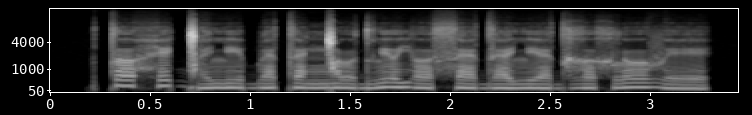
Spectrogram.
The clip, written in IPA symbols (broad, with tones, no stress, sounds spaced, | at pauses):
t əː˦ h e˦ ɡ͡ǀ ɛ˨ lʲ e˨ b ɛ˨ t ɛ˨ ŋ͡ǀ ɵː˨ d lʲ əː˦ j əː˨ s ɛ˨ d ɛ˨ lʲ ɛː˨ d ɣ əː˨ x l ɵː˦ v e˨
